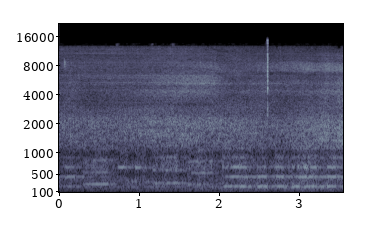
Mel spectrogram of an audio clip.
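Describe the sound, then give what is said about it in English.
A car drives over a musical road just north of Los Angeles that plays the William Tell Overture. Steady, loud tyre and road roar carries short, low tonal notes that change from one to the next. “And that one plays the William Tell Overture. And it sounds like this when you drive over it.”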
